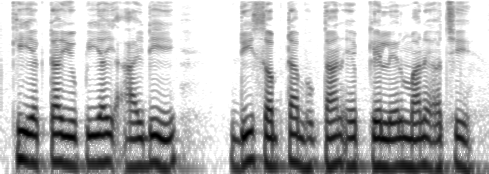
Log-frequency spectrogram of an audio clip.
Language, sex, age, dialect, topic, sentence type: Maithili, male, 46-50, Southern/Standard, banking, question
